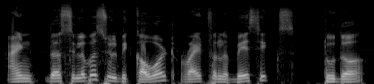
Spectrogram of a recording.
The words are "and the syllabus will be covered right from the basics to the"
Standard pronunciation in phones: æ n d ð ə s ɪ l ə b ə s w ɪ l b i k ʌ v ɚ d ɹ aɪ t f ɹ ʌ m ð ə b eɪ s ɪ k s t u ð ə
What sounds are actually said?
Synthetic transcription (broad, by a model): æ n d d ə s ɪ l ə b ə s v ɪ l b i k ʌ v ɚ d ɹ aɪ t f ɹ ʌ m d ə b eɪ s ɪ k s t u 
